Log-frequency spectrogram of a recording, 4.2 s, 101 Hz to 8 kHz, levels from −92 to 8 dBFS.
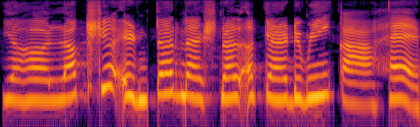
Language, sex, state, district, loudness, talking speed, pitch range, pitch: Hindi, male, Madhya Pradesh, Dhar, -14 LUFS, 85 wpm, 260-295 Hz, 270 Hz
